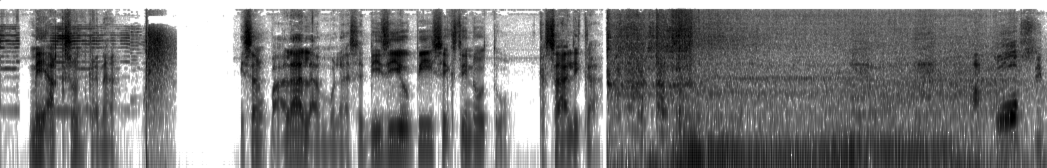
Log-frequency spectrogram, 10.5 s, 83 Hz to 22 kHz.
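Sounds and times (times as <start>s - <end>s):
speech: 0.3s - 1.3s, 2.4s - 7.1s, 10.0s - 10.4s
car engine revving: 6.1s - 10.3s.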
